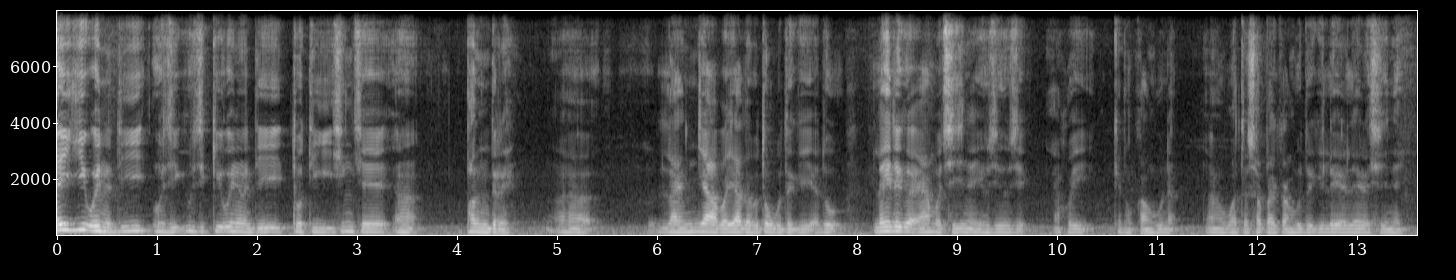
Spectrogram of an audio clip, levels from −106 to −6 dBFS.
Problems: none marked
